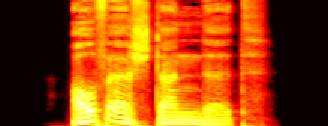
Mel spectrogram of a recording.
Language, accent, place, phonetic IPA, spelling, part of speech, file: German, Germany, Berlin, [ˈaʊ̯fʔɛɐ̯ˌʃtandət], auferstandet, verb, De-auferstandet.ogg
- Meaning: second-person plural dependent preterite of auferstehen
